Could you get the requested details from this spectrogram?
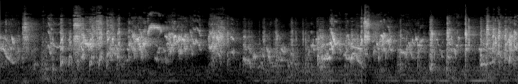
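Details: Chirping pet budgies: a rich, scratchy babble of rapid clicks, squeaks and buzzy whistles, steady and unbroken throughout.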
